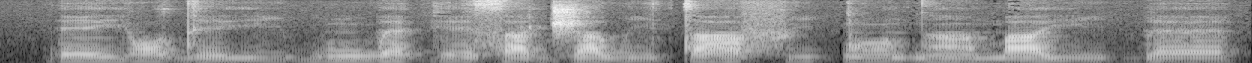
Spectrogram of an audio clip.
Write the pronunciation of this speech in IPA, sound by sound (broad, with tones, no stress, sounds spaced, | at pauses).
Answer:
ɾ e˦ j ɔ˦˨ d e˨ j i˧ b ũ˦ w ɛ˦ k e˧ s a˧ d͡ʒ a˦ w i˧ t a˦ f i˦ k͡p ɔ̃˦ d ã˧ m a˦ j i˧ ɡ͡b ɛ˦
